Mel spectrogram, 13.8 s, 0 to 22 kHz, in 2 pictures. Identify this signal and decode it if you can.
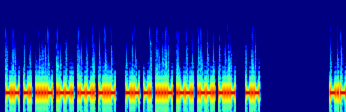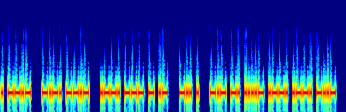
Morse code, heard as a keyed tone, about 40 wpm, 700 Hz. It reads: KN4PPX KN4PPX K CQ CQ POTA DE KN4PPX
